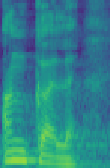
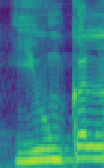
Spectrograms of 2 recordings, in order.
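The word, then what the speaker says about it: uncle: यू एन सी एल ई इसे पढ़ेंगे दोस्तों अंकल यूंकल नहीं पढ़ेंगे अंकल ठीक है ना इसे पढ़ा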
